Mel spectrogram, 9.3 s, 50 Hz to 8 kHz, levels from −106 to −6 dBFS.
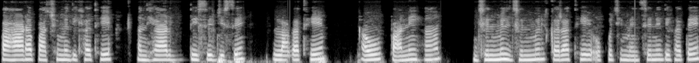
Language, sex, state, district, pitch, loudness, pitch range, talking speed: Chhattisgarhi, female, Chhattisgarh, Sarguja, 220 Hz, -18 LUFS, 215-230 Hz, 155 wpm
